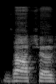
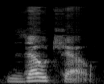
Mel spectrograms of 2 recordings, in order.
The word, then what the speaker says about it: Zacho: Why we decided to mispronounce it is, well, it's an interesting point, because actually, Zacho should be pronounced Zocho.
